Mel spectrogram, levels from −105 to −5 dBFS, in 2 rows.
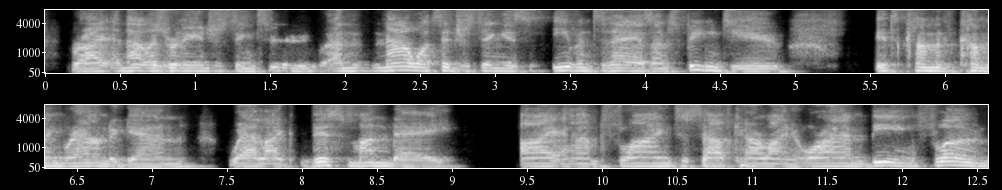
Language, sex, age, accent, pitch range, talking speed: English, male, 30-49, British, 120-145 Hz, 185 wpm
